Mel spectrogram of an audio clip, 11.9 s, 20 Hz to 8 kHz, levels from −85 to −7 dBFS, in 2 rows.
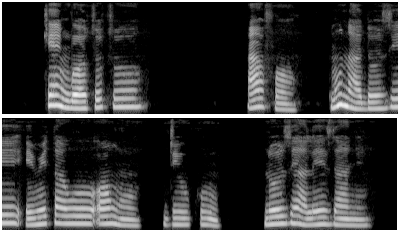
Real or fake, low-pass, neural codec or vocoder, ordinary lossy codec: real; none; none; none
